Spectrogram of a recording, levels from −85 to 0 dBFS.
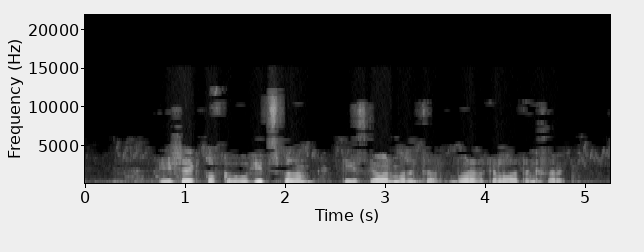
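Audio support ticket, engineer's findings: Ringing, washy speech throughout; hiss breathing with level; nothing above 15.3 kHz. Likely WMA compression: long-block quantisation noise smearing, weak lines zeroed, fits a 24 kbps encode.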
